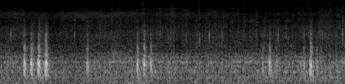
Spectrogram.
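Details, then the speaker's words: Mokwheel Obsidian ST step-through fat-tire e-bike (750W rear hub motor) riding after a 25 mph brake test: sharp plastic clatters in uneven bursts from a loose rear fender. "You hear that rear fender? Yeah. $2,300 bike. And that's the fender noise."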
